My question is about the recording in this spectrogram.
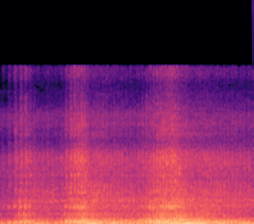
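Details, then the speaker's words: Used motorcycle (scooter) checked before purchase, recorded somewhat far from the engine: the engine rises smoothly twice on light throttle and settles back with no knock or rattle. It sounds smooth: a normal light-throttle rev. "Dari suaranya yang terdengar agak jauh dari mesin, sepertinya masih halus."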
